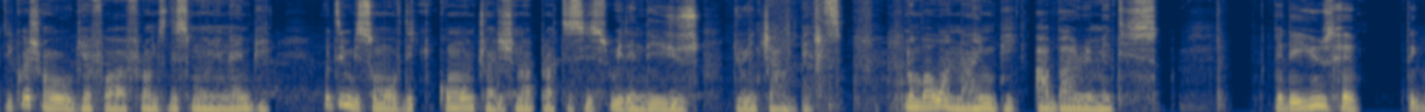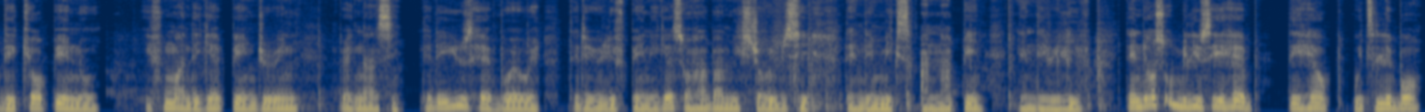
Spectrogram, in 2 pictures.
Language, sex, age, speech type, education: Nigerian Pidgin, male, 46-60, spontaneous, tertiary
